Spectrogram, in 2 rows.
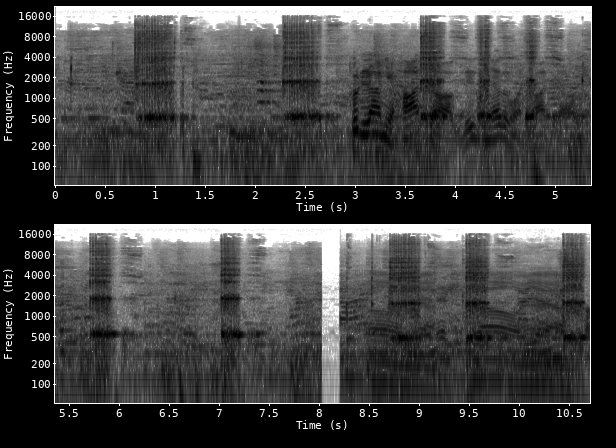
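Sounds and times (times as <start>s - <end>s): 
person imitating an empty mustard squeeze bottle with wet sputtering mouth noises: 0.8s - 1.6s, 2.2s - 3.0s, 3.6s - 7.5s, 8.3s - 10.7s
speech: 3.0s - 5.5s.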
